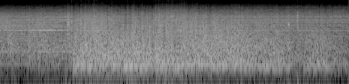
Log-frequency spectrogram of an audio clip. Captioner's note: explosion blasting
